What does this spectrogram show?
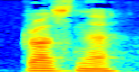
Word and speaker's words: Grosvenor: believe it's the Hilton Grosvenor. It's got a V in it. Yeah, I know, but you don't pronounce it.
